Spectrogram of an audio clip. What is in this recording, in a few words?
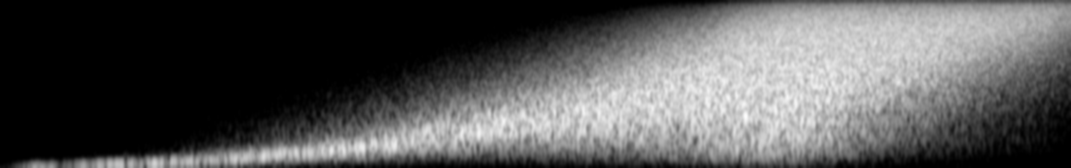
Raise Clean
